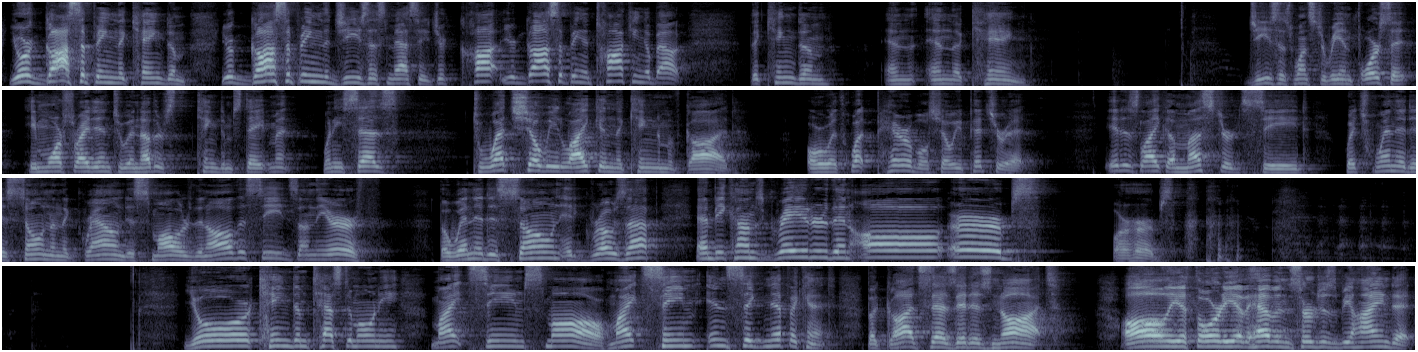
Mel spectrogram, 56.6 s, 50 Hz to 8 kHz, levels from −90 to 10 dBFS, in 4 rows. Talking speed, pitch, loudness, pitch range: 125 wpm, 175 Hz, -28 LUFS, 150-200 Hz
